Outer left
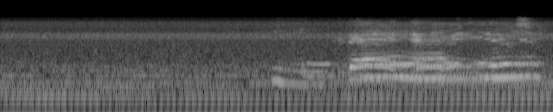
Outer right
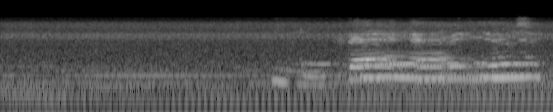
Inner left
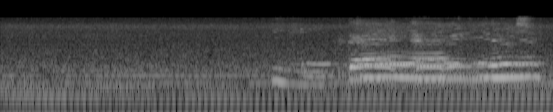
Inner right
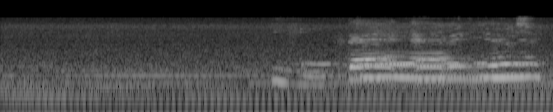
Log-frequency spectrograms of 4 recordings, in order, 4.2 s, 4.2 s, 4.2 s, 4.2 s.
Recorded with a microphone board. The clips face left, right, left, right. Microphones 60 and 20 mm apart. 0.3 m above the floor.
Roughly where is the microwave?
I don't hear a microwave.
